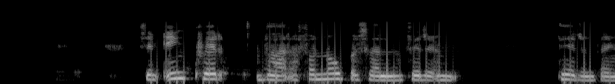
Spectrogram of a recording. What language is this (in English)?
Icelandic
